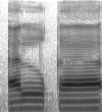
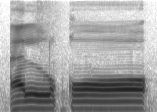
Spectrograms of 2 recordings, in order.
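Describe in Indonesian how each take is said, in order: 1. Bunyi q ringan dan tipis. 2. Bunyi q berat dan penuh. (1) "Jangan kita baca" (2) "huruf tebal. Jadi suara kira kita arahkan ke atas"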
